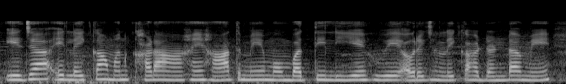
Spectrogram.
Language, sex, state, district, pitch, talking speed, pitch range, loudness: Chhattisgarhi, female, Chhattisgarh, Sarguja, 205 Hz, 190 wpm, 200-210 Hz, -21 LUFS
